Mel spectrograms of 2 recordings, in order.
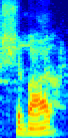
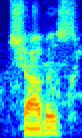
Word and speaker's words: Shabbat: means that you respect Shabbat, Shabas. And uh when I say Shabbat, that's the um that's the sphartic way of saying it.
